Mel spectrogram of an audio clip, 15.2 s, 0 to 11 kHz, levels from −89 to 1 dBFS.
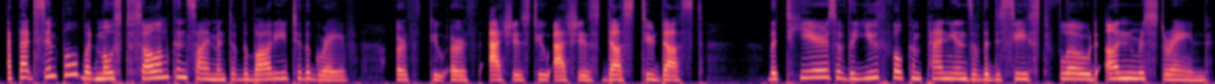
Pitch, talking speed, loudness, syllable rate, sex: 215 Hz, 125 wpm, -22 LUFS, 3.8 syllables/s, female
